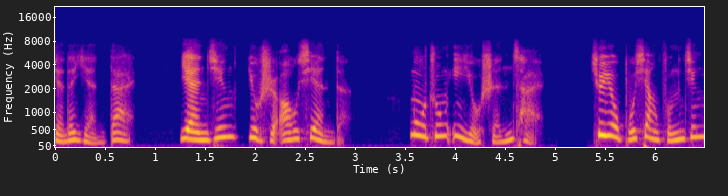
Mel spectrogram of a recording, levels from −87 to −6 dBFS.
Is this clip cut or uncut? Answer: uncut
